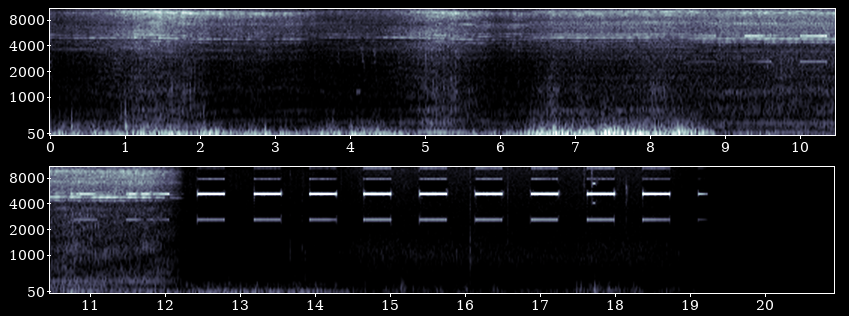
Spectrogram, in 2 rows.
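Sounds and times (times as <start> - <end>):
wind buffeting microphone: 0.0 - 18.4
rc helicopter motor whine: 0.0 - 18.8
high electronic beeps: 8.7 - 19.2.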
